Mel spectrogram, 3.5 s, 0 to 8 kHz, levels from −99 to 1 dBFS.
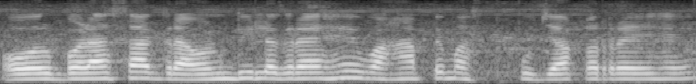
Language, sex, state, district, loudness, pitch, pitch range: Hindi, female, Maharashtra, Gondia, -16 LUFS, 200 Hz, 195-210 Hz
